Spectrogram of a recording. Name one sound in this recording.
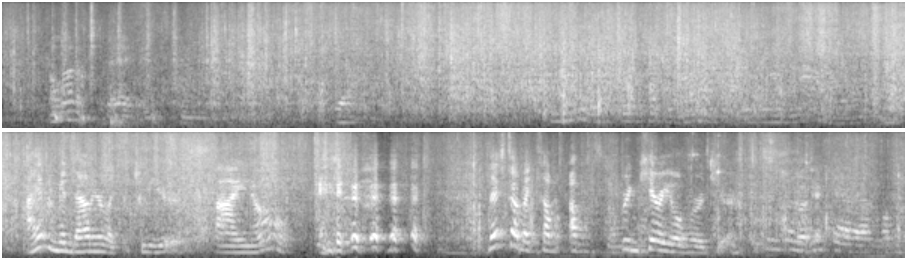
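Several women talk and laugh nearby.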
